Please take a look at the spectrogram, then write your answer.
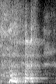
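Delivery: high, breathy laugh through tears; tearful breathy laugh. Real, not acted. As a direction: let a choked laugh escape. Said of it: "I'm feeling emotional".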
